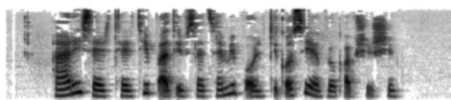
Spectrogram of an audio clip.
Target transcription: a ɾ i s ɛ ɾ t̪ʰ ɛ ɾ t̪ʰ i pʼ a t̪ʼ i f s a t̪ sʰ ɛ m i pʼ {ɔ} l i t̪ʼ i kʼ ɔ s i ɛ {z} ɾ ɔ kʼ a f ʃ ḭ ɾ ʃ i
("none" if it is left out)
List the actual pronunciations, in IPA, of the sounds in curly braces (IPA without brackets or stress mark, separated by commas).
ɔ, v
